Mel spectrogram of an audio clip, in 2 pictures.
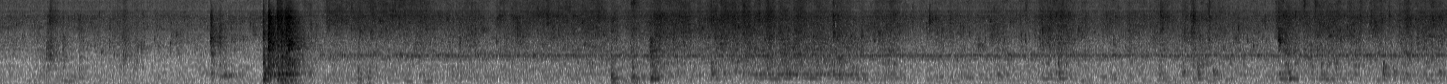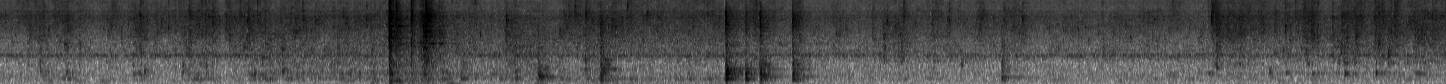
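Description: Aubergine slices frying in plenty of hot oil with a steady sizzle. Dishes and pans clatter several times, loudest about three seconds in and again around eighteen and twenty-two seconds.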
